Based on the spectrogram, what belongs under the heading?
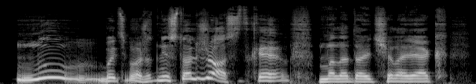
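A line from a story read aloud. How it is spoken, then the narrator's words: Uncertain smirk, bald man. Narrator (Russian): неуверенно усмехнулся лысый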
